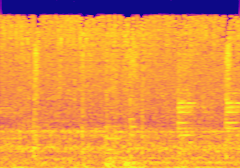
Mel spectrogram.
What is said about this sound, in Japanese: 今はうちの奥さんを迎えに車で走らせているところなんですけれども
